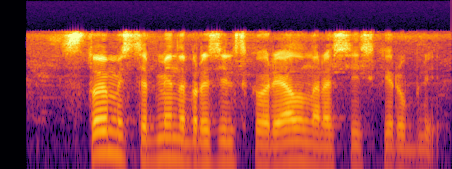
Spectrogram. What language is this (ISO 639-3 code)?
rus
